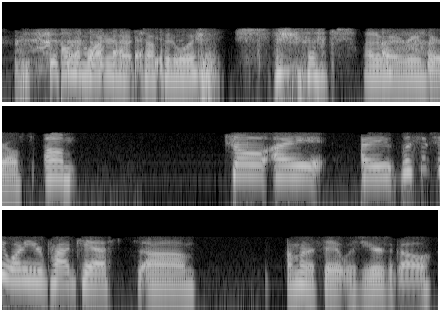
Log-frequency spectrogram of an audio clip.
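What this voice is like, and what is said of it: Out of breath. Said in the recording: “I'm sorry I'm out of breath, I'm hauling water.”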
